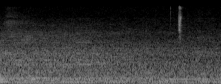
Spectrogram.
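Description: Steady low hum and hiss of outdoor background noise, with one faint high tick near the end.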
